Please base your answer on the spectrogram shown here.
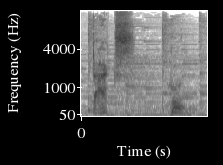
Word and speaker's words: Dachshund: In German this would normally be pronounced Dachs, which means badger, and Hund, which means dog. Dachs, Hund. Dachshund.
